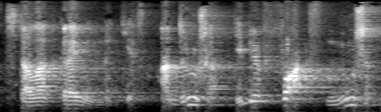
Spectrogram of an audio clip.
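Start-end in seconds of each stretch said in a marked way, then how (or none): 1.6-3.7 higher, slow gangster sales pitch; pushy thug pitch. A narrator's reading. Thug pushes a fax machine on Andrey. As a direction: sell it like a street hustler.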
